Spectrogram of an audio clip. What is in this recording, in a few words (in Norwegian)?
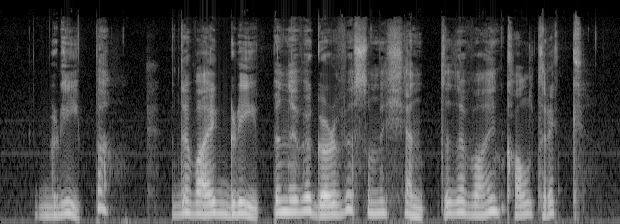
gLipe, Numedalsmål; smal opn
